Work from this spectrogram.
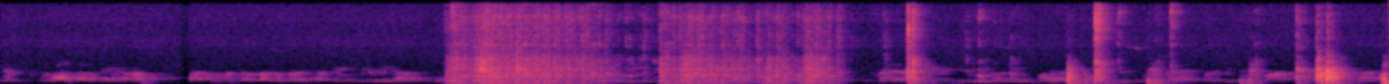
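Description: A sewing machine stitches a seam on a pair of ladies' pants in two bursts of a few seconds each, with someone talking before and after.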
